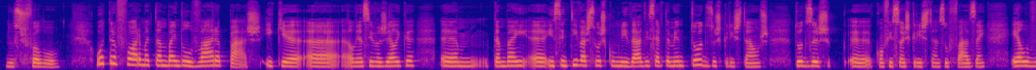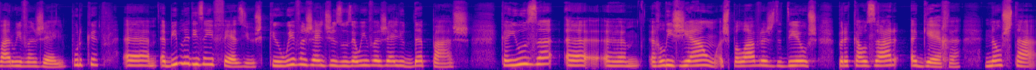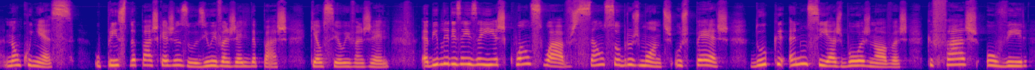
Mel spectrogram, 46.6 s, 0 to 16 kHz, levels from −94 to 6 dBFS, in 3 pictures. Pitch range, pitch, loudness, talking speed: 210-260 Hz, 235 Hz, -25 LUFS, 145 wpm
